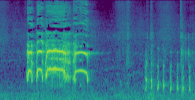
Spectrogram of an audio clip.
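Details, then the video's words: Rooster crowing, a call linked to showing territory to other males and drawing females: one loud, harsh crow of about a second and a half with several rough stepped syllables, followed by a quick run of short clucks. "rooster crowing sound effect | rooster crowing compilation"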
